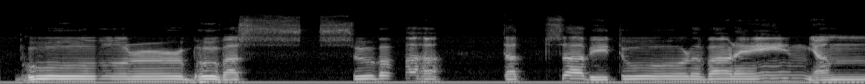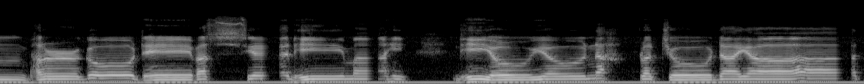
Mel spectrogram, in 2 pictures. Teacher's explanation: So you may have heard the three tones, low, middle, and high.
